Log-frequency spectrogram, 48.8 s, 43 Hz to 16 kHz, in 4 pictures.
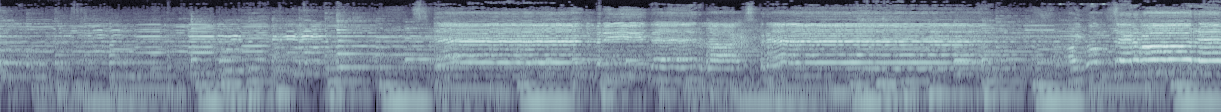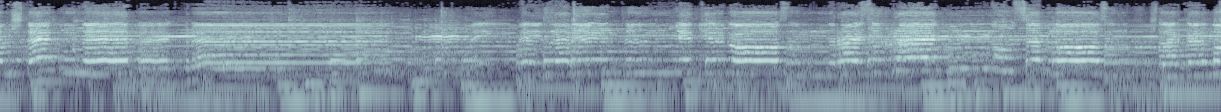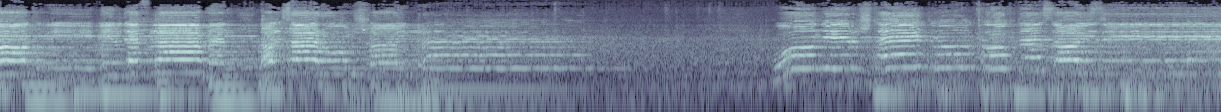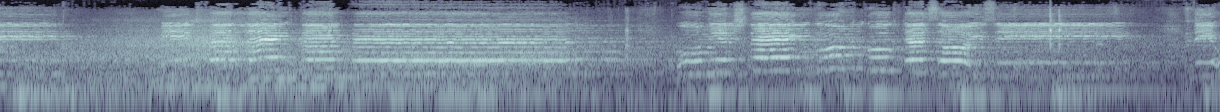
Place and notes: Rynek Kościuszki, Białystok, Poland - Wschód Kultury - Inny Wymiar 2018 cz.5
30 August 2018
